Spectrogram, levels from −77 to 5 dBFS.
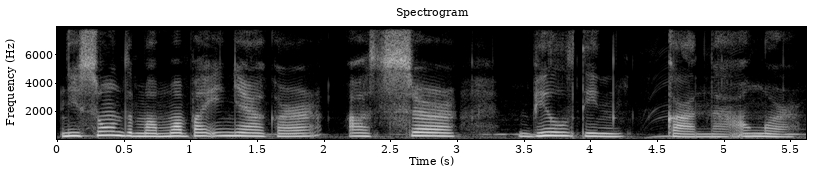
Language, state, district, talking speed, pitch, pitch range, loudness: Ao, Nagaland, Kohima, 85 wpm, 215 Hz, 195-230 Hz, -15 LUFS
